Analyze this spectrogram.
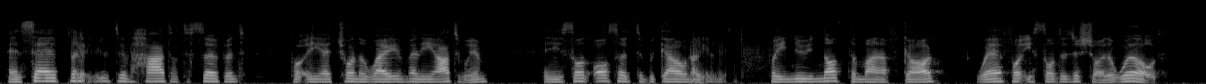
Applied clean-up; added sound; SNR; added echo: neural diffusion model UNIVERSE++.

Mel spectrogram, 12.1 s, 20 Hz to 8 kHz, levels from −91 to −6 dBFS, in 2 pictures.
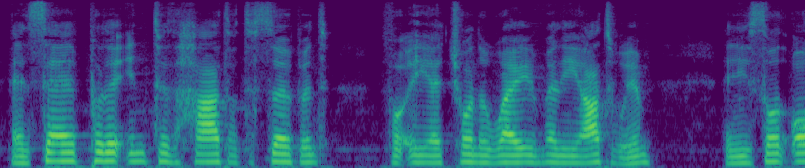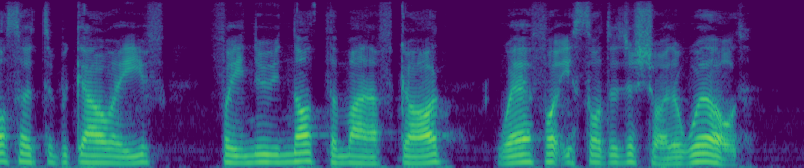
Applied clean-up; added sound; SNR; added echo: none; none; none; none.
